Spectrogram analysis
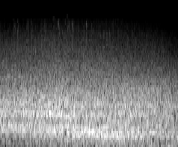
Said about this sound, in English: I'm standing on a highway. Behind me is Maeda's authentic Mexican food. It's next to Dan's Tire Service. It is surrounded by trucks and cars.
